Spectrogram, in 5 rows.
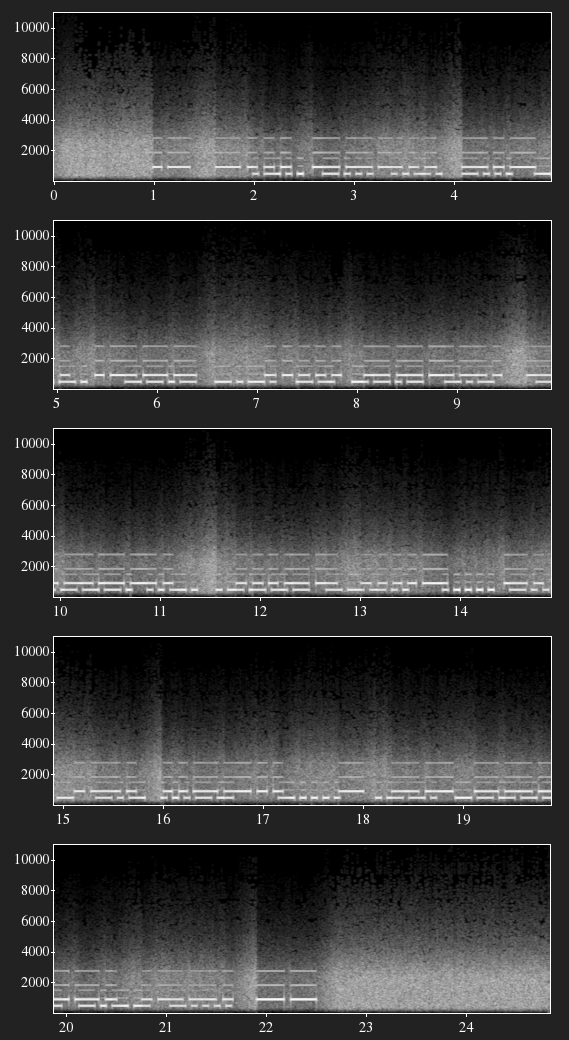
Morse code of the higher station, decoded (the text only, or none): AB8KEJ 599 34 NR? TM9PM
